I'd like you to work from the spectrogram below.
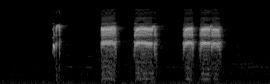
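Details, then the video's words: Punjab kala teetar, a black francolin, calling loudly: five rasping, buzzy notes in about two seconds, a quick first note, two drawn-out grating notes, a short gap, then a clipped note tied to a final longer one. No other sounds. "Punjab Kala Teetar Voice"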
